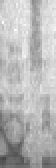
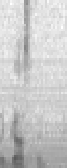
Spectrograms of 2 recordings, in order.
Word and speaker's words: Augustine: One of our early church fathers, Augustine, I don't know how you say that. We say Augustine in the South, but I think it's supposed to be pronounced Augustine.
